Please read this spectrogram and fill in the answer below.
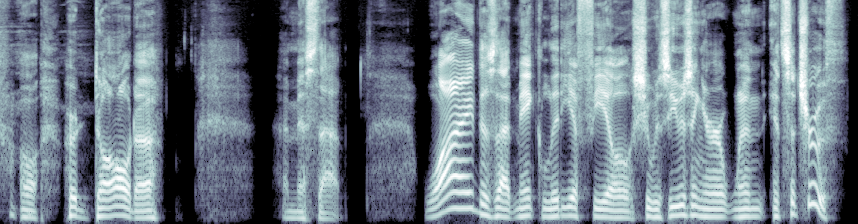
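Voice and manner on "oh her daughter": put-on, drawn-out Southern drawl. Recapping a scene, quoting what Alpha said: Alpha Southern drawl voice. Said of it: "In my Alpha Southern drawl voice".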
